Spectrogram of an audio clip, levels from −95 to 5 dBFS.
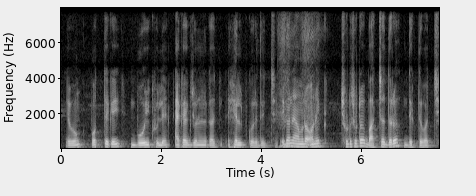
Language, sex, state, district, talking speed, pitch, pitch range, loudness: Bengali, male, West Bengal, Malda, 140 wpm, 115 Hz, 110-140 Hz, -22 LUFS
